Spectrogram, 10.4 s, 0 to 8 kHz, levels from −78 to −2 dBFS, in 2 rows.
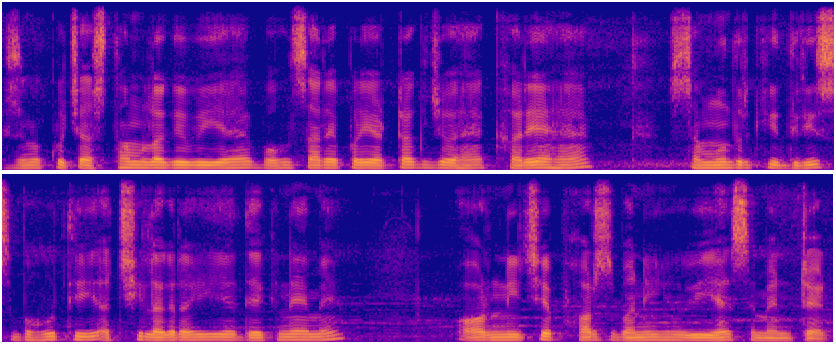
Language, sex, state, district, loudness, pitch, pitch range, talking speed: Hindi, male, Bihar, Muzaffarpur, -24 LUFS, 130 Hz, 125-135 Hz, 185 wpm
